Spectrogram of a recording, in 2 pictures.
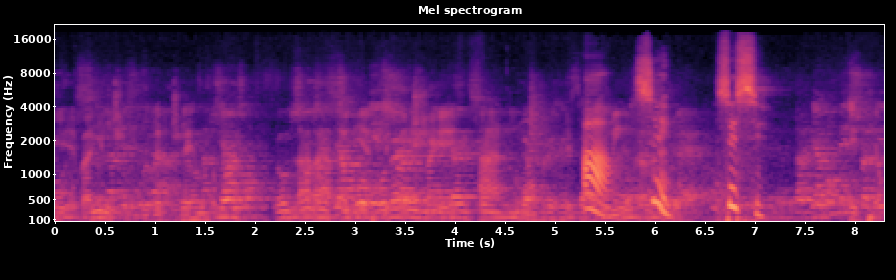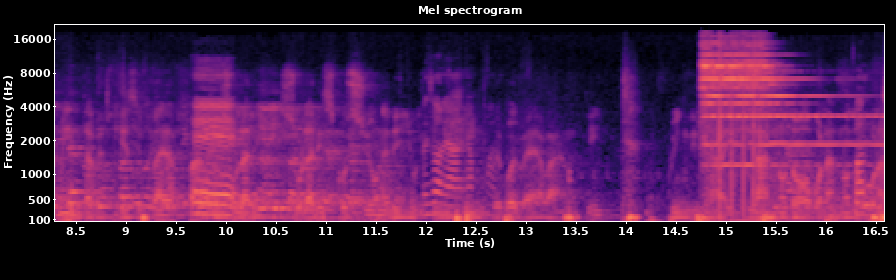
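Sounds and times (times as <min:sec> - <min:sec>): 
speech: 0:00.3 - 0:15.0
small bell ringing during a council meeting vote: 0:14.7 - 0:16.5.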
